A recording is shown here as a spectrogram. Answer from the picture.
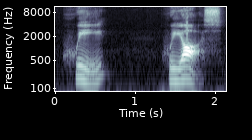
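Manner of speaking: "hui" as one syllable, hwee, then "huios"; "huios" built up from its opening hwee; initial diphthong. Shown as a demonstration. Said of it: "starts with a diphthong".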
